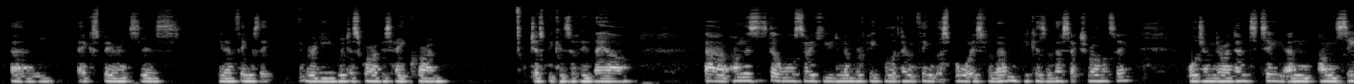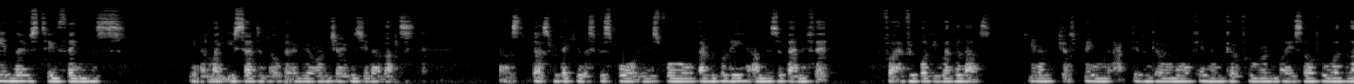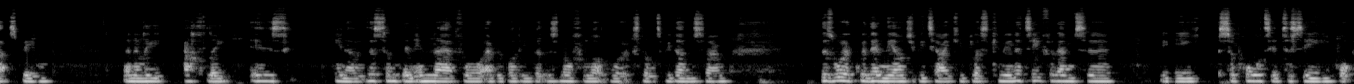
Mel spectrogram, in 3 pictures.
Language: English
